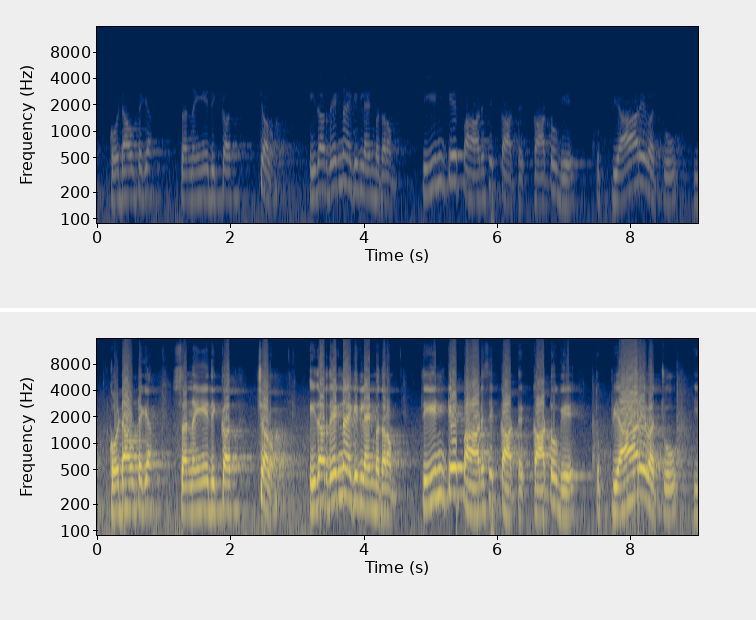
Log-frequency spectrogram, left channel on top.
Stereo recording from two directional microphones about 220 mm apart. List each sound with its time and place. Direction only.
0.3 s a man's voice: 15° right (ahead or behind)
5.5 s a man's voice: 30° right (ahead or behind)
6.9 s a man's voice: 10° right (ahead or behind)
